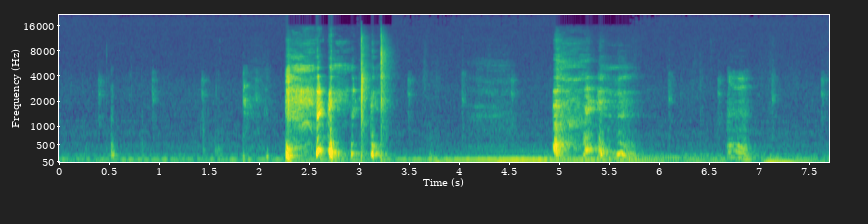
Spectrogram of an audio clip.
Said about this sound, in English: Apparently I'm going to cough in the microphone just like I did last time.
